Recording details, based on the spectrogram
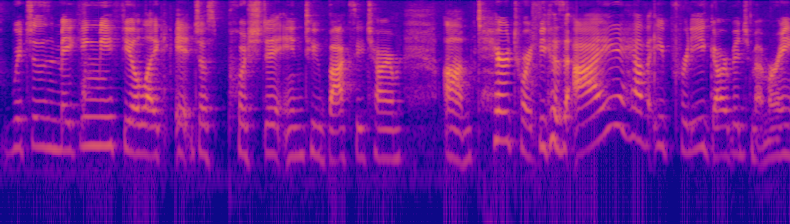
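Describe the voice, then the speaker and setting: A woman chatting casually while unboxing beauty products, excitable and thinking aloud, her voice going hoarse. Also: medium pitch. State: losing her voice. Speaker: beauty vlogger.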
